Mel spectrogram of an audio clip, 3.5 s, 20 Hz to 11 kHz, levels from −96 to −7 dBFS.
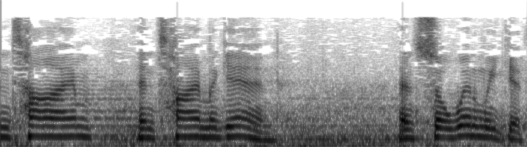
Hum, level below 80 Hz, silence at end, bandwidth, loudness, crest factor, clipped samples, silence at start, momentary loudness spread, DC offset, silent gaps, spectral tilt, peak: none; -32 dBFS; 0 s; 8 kHz; -17 LUFS; 16 dB; under 0.1%; 0 s; 12 LU; under 0.1%; none; -6.5 dB/octave; 0 dBFS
